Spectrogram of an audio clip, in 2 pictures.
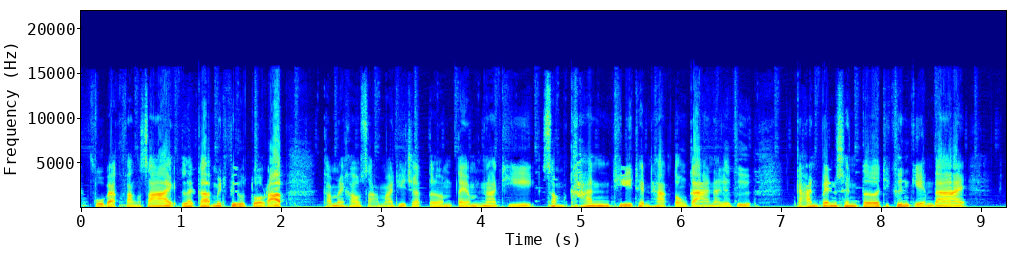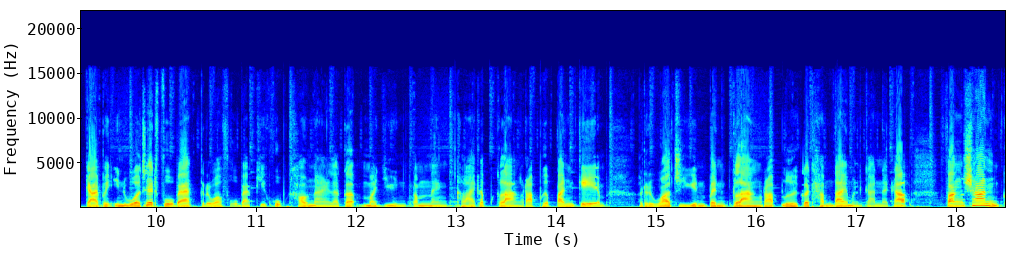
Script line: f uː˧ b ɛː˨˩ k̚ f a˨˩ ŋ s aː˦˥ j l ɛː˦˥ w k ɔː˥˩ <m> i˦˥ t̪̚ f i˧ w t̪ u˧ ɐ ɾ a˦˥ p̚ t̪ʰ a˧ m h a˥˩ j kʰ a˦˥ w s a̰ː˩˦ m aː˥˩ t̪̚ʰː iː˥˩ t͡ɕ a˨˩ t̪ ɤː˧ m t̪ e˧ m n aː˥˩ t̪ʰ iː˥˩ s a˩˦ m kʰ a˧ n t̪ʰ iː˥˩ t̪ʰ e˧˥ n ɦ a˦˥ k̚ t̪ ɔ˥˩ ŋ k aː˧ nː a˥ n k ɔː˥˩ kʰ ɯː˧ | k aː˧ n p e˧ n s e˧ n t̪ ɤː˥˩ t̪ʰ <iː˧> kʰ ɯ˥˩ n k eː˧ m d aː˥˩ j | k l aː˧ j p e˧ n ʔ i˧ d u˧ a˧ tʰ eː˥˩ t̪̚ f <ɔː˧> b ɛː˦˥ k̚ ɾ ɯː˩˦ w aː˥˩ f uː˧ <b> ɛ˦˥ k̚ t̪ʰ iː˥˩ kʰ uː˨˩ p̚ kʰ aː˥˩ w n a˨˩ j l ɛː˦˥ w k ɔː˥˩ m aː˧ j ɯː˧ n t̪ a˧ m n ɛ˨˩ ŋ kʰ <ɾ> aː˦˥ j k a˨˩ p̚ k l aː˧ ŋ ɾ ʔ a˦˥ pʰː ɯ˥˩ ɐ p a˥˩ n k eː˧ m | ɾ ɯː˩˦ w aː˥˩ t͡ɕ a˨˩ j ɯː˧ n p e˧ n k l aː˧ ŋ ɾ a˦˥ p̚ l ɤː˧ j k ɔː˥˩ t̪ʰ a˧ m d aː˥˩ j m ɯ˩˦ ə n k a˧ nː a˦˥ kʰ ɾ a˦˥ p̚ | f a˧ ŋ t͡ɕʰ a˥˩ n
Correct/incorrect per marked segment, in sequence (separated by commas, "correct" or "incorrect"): correct, incorrect, incorrect, correct, incorrect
